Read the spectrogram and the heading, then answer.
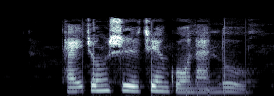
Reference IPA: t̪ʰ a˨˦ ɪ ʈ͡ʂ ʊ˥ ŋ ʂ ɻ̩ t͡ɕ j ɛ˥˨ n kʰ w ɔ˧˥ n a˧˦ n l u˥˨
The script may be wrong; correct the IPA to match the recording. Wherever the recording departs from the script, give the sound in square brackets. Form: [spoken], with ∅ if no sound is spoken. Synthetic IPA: t̪ʰ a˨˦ ɪ ʈ͡ʂ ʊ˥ ŋ ʂ ɻ̩ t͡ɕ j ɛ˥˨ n [k] w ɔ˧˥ n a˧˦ n l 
